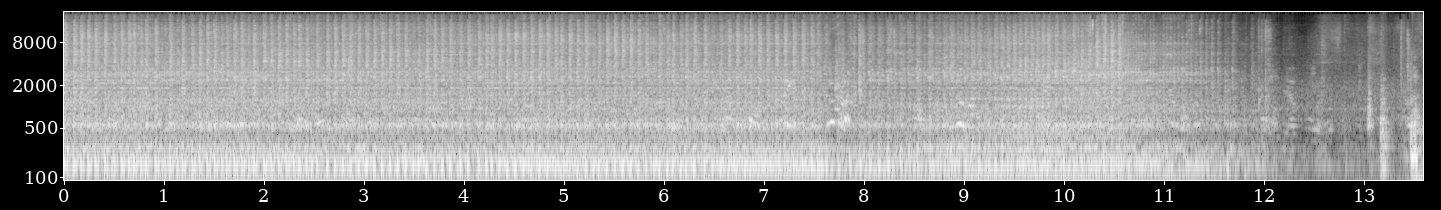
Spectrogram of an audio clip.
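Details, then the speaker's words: Two-stroke tuk-tuk after replacing the burnt starter relay with an Audi one and reattaching a loose carb vacuum pipe: steady, even low putter holding several seconds before fading; starting reliably now, though carb may need tickover adjustment. "Right, well that's starting reliably now anyway."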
